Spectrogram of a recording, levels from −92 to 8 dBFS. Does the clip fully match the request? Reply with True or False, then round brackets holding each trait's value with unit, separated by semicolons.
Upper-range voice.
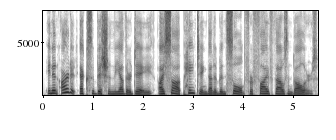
True (200 Hz)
